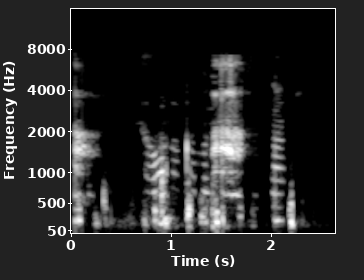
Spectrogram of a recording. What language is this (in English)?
Swahili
